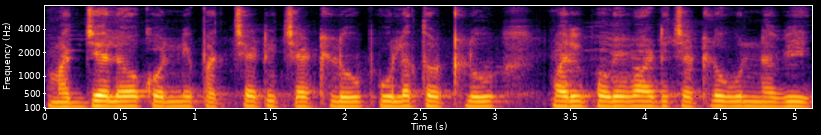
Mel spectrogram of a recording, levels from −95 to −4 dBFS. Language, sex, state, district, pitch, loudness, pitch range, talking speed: Telugu, male, Telangana, Hyderabad, 140 Hz, -18 LUFS, 135-145 Hz, 105 wpm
